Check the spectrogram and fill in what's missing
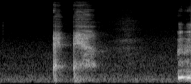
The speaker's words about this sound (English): I had to clear my throat just to listen.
